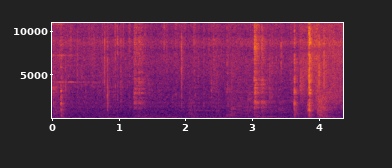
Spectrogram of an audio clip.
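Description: Onions, spices and mustard paste sizzling steadily in hot mustard oil in a frying pan, with a few sharp clicks near the end.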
